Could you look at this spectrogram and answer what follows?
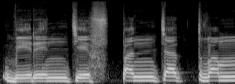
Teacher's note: పకారానికి ముందు వచ్చేటటువంటి విసర్గకు ఉపద్వానీయము అని పేరు ఆ విసర్గను పెదవులతో పలకాలి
